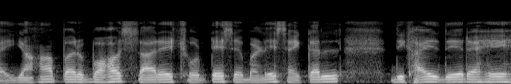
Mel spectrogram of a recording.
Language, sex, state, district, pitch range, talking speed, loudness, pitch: Hindi, male, Jharkhand, Ranchi, 110-120 Hz, 130 wpm, -18 LUFS, 115 Hz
